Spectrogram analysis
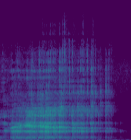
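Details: Loud, echoey burp: one long, loud, rumbling burp that fades out at the end.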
